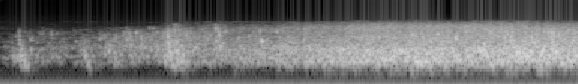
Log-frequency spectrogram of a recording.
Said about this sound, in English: And then I heard the sound of oars.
